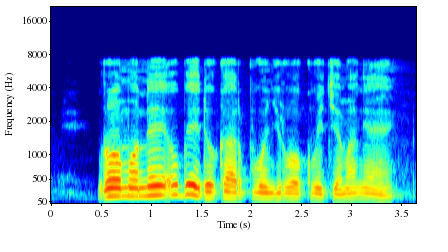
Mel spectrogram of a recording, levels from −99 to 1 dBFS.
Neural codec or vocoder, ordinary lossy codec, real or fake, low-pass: codec, 16 kHz, 16 kbps, FunCodec, trained on LibriTTS, 50 frames a second; none; fake; 7.2 kHz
